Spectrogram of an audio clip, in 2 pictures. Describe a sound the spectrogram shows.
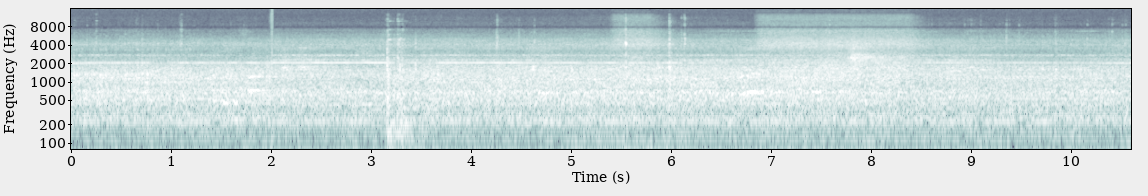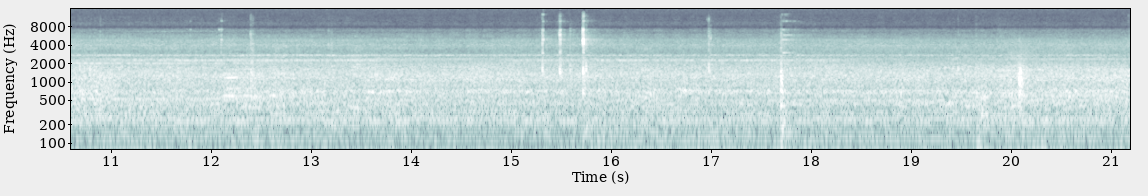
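A lathe motor hums steadily.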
